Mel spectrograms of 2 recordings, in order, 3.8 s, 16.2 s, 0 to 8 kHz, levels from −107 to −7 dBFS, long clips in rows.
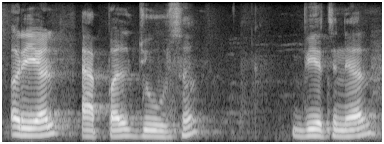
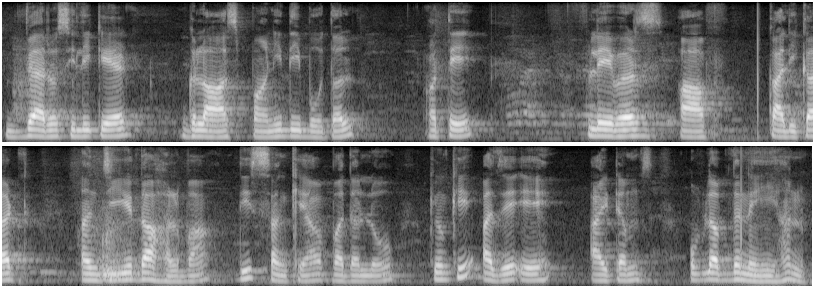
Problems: none marked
